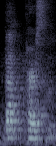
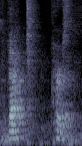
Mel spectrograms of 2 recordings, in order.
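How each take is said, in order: First: The T blends into the following P sound. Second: The T is pronounced as a clear T. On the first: "you will hear" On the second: "instead of"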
